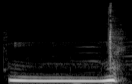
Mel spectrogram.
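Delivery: usual speaking voice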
